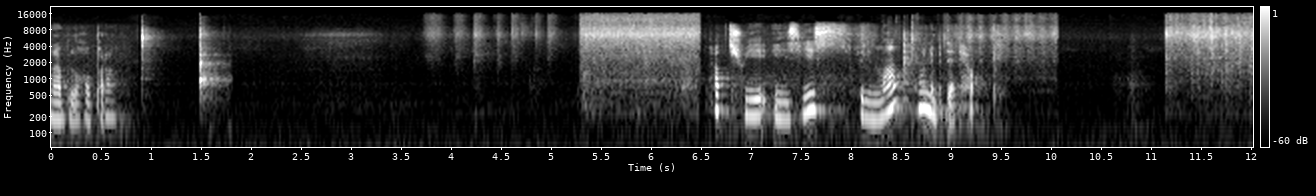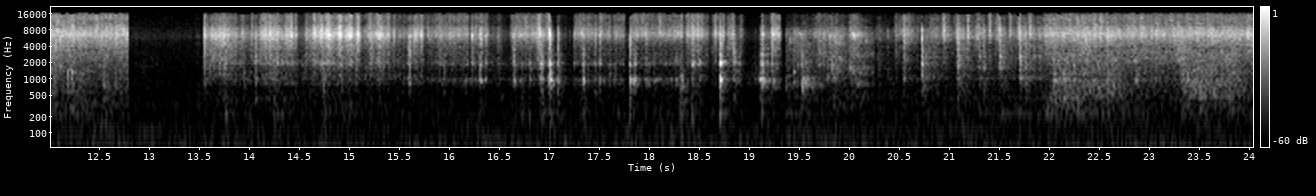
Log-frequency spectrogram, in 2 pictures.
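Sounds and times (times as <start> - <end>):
toothbrush scrubbing plastic: 3.8 - 5.2, 8.9 - 10.1, 13.6 - 23.2.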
